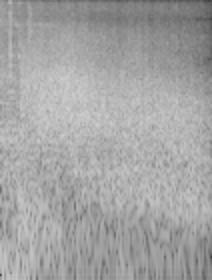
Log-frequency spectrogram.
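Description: Loud, dense noise-like dramatic sound effect with a deep rumble. The low end drops away about half a second in, and the rest fades gently toward the end.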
